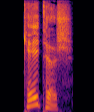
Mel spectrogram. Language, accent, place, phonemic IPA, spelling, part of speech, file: German, Germany, Berlin, /ˈkɛltɪʃ/, Keltisch, proper noun, De-Keltisch.ogg
- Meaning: the Celtic branch of languages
